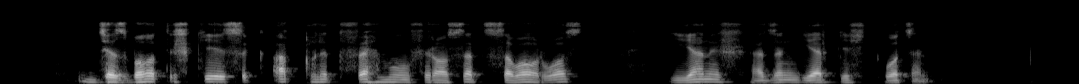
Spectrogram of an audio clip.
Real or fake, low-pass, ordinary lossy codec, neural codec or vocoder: fake; 7.2 kHz; Opus, 64 kbps; codec, 16 kHz, 6 kbps, DAC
